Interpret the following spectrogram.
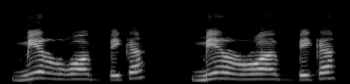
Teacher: नून का इदगाम करेंगे, नून नहीं पढ़ा जाएगा।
